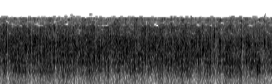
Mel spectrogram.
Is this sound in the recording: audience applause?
yes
